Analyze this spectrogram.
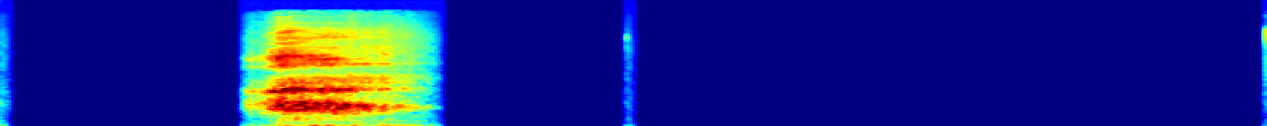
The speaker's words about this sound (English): One of my favorite things when we get into these deeper holds is yawning, just letting the jaw open wide. That helps relax the nervous system too.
